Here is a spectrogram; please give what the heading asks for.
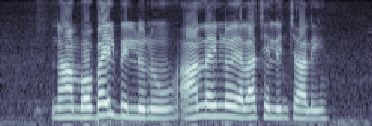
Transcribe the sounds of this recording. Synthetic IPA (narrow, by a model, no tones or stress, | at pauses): naːmobɐjlbilːunua̰ːnlɐjnlo̞ːɛlaːt͡ʃelːiɲt͡ʃaːli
